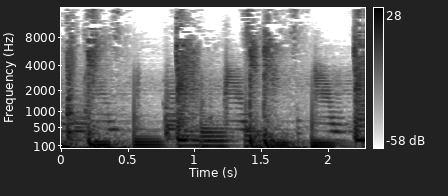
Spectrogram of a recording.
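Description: Instrumental background music with a steady beat and a strong bass line.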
